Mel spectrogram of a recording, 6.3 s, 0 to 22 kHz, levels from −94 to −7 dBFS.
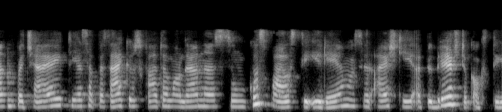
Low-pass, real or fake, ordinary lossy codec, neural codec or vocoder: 7.2 kHz; fake; MP3, 48 kbps; codec, 16 kHz, 2 kbps, X-Codec, HuBERT features, trained on balanced general audio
